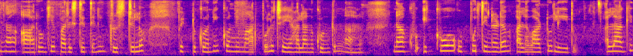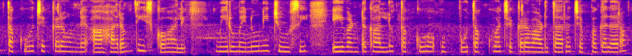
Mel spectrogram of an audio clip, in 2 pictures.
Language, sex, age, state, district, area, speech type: Telugu, female, 18-30, Telangana, Ranga Reddy, urban, spontaneous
